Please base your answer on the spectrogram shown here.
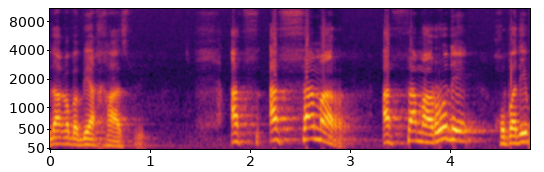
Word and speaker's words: الثمر: یو بله خبره دی کې واورئ، البیتو کې به مونږ دا لام باندې تلفظ هم کو، ال به وایو، ال. او الثمرو کې به دا لام نه وایو، دا حمزه به ډایرکټ د ثا سره میلاوه.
